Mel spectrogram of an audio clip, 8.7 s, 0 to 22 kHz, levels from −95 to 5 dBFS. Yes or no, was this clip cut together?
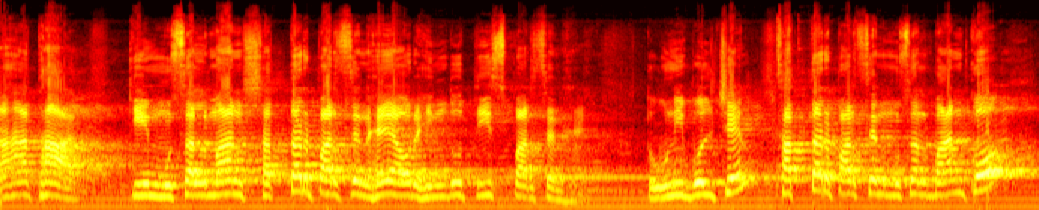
yes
